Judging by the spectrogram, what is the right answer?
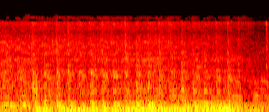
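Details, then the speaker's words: Jeep TJ in cold weather with fuel in tank: steady cranking that churns a few seconds then dies without firing; no fuel pump sound heard, cause suspected, unconfirmed. "We just stopped to grab the drone and our Jeep won't start."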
